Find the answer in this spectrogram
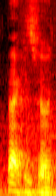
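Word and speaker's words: Beaconsfield: this is field is that's how you say it beckfield yeah not rather than beaconfield it would have started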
